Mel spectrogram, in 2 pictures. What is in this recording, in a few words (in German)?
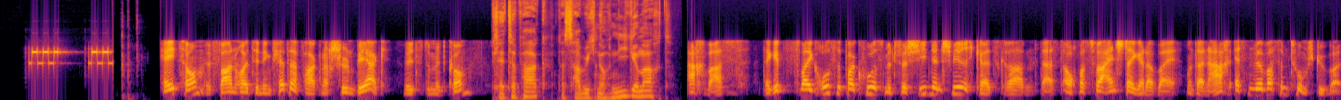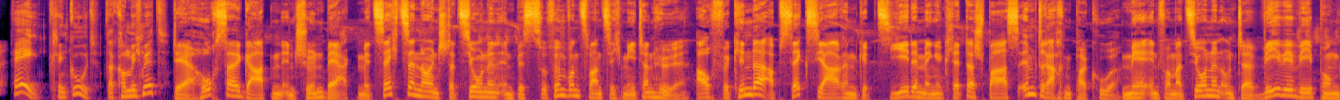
Werbung; Erlebnis Akademie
